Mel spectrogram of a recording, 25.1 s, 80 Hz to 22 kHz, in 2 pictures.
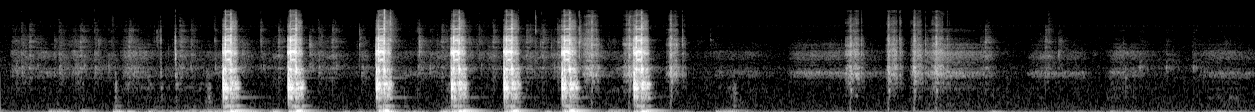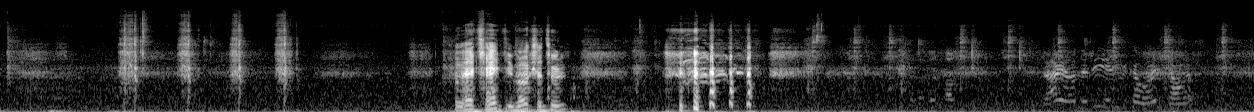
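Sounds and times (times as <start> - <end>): airsoft gun shots: 2.2 - 3.1, 3.8 - 6.7
faint clicks: 20.6 - 25.0.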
